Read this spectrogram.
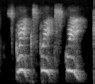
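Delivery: very high, mousey squeaks; squeaking. A narrator's reading. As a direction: squeak it like noisy little shoes. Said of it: "shoes are squeaking like the mouse".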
